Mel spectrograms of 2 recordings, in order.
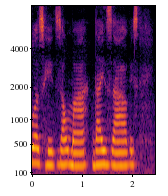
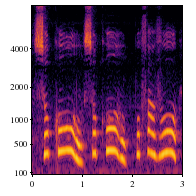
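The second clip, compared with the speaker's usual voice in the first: high-pitched acted plea, only mildly raised volume; cry for help; 8 semitones higher than usual. A narrator's reading. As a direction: call out for help as a trapped character, pitched well up. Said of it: "Então começou a gritar". (grito de socorro encenado, em voz aguda)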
